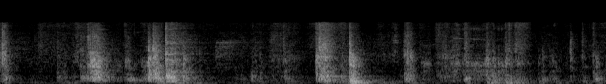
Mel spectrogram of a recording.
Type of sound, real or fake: real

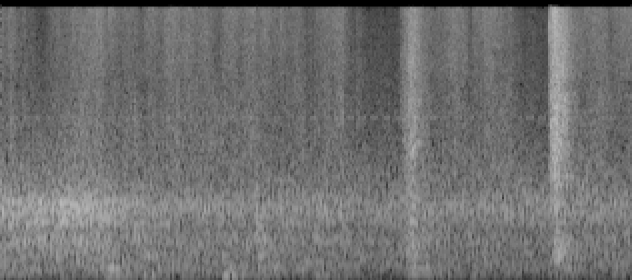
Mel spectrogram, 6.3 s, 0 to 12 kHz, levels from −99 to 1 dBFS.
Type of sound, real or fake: real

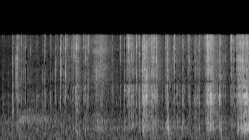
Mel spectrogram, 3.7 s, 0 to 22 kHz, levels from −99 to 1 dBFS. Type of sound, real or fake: real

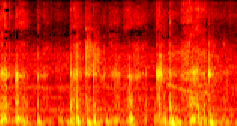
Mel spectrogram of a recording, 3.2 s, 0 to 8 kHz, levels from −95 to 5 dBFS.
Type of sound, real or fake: real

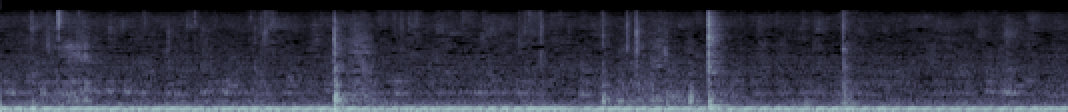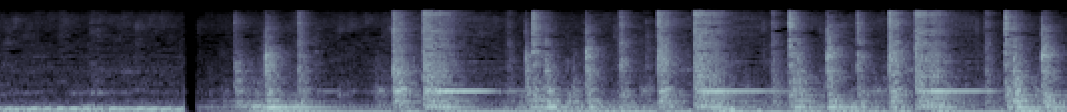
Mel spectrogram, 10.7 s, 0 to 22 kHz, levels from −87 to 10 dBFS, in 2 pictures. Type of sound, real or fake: real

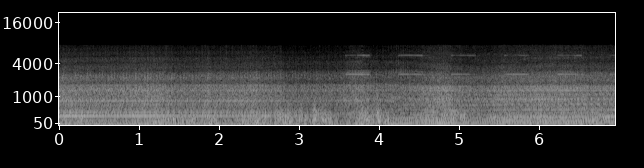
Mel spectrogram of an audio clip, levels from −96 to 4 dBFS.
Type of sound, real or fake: real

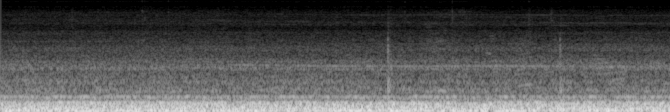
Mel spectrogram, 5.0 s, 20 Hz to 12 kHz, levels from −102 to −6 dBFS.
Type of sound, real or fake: real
